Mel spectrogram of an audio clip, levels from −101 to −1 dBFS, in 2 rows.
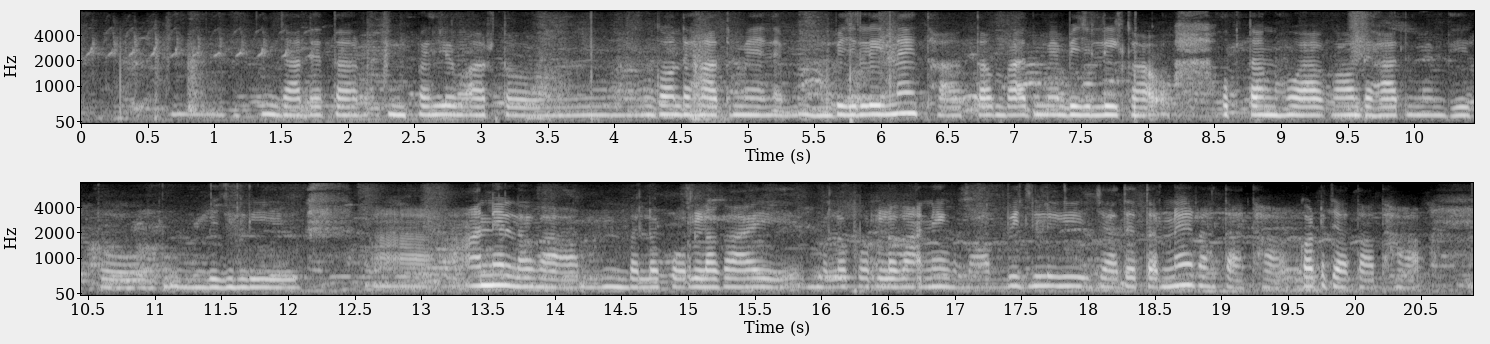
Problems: none marked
